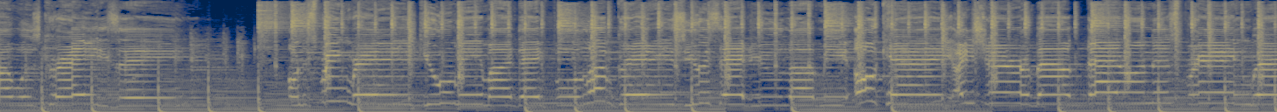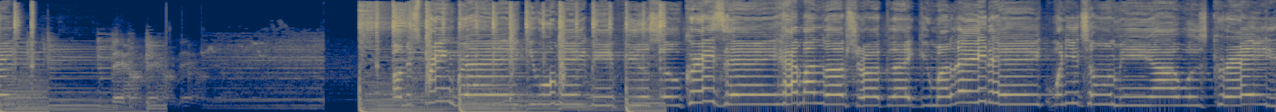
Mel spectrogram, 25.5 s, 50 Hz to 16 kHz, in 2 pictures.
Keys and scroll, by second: 15.3 1.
